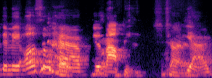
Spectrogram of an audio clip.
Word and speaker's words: Rappi: So they have Uber, they have Rappi, they have Didi, but then they also have this Rappi. Yeah, you gotta roll your R.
